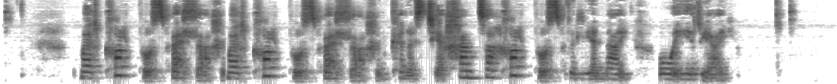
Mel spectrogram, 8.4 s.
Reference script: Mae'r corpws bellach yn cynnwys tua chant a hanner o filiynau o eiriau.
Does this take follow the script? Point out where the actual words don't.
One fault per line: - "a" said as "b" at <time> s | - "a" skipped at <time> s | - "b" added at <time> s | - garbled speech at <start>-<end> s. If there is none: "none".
- "mae'r corpws bellach" added at 2.3 s
- "hanner" said as "corpws" at 5.0 s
